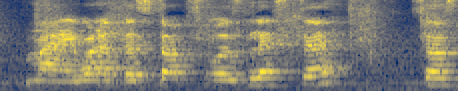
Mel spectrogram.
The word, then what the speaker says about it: Leicester: But Joe's mom hates it when I pronounce words as they are, because in England, instead of Leicester, it's spelled Leicester, but you say Leicester.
